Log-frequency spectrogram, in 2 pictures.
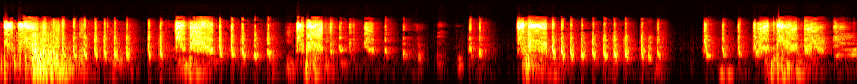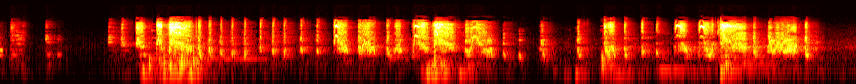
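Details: Douglas squirrel (Tamiasciurus douglasii), territorial chatter: territorial dispute between a male and a female.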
